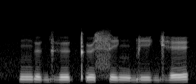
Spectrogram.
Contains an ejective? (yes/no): yes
